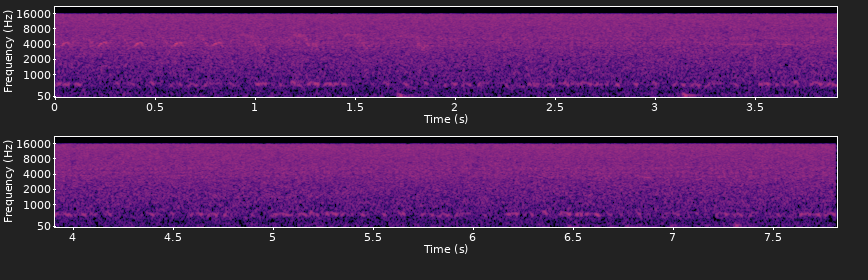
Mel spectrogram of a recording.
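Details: Black grouse in courtship display, a faint low bubbling roll running steadily through the whole stretch behind heavy background hiss, with a few short higher notes early on and occasional knocks.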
